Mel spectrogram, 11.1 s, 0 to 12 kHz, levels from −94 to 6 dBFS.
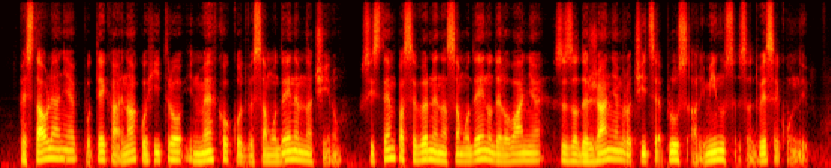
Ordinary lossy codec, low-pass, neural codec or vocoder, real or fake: none; none; codec, 24 kHz, 0.9 kbps, DualCodec; fake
